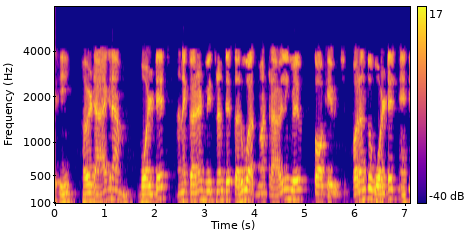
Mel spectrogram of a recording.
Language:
Gujarati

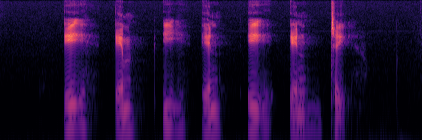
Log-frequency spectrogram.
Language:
Danish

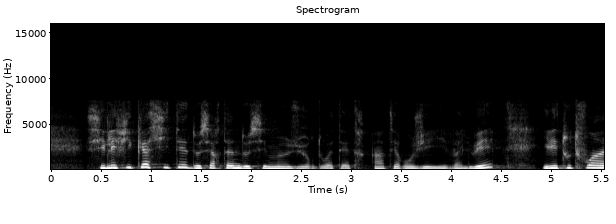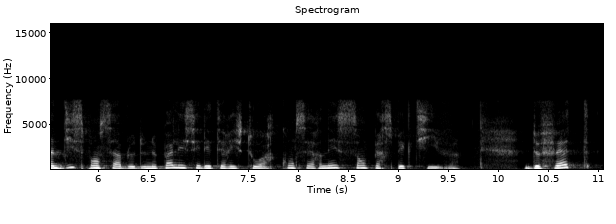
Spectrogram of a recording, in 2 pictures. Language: French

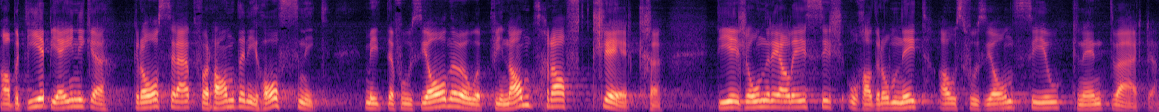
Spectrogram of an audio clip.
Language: Swiss German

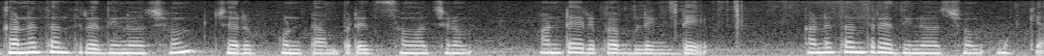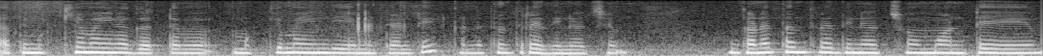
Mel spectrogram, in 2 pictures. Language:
Telugu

